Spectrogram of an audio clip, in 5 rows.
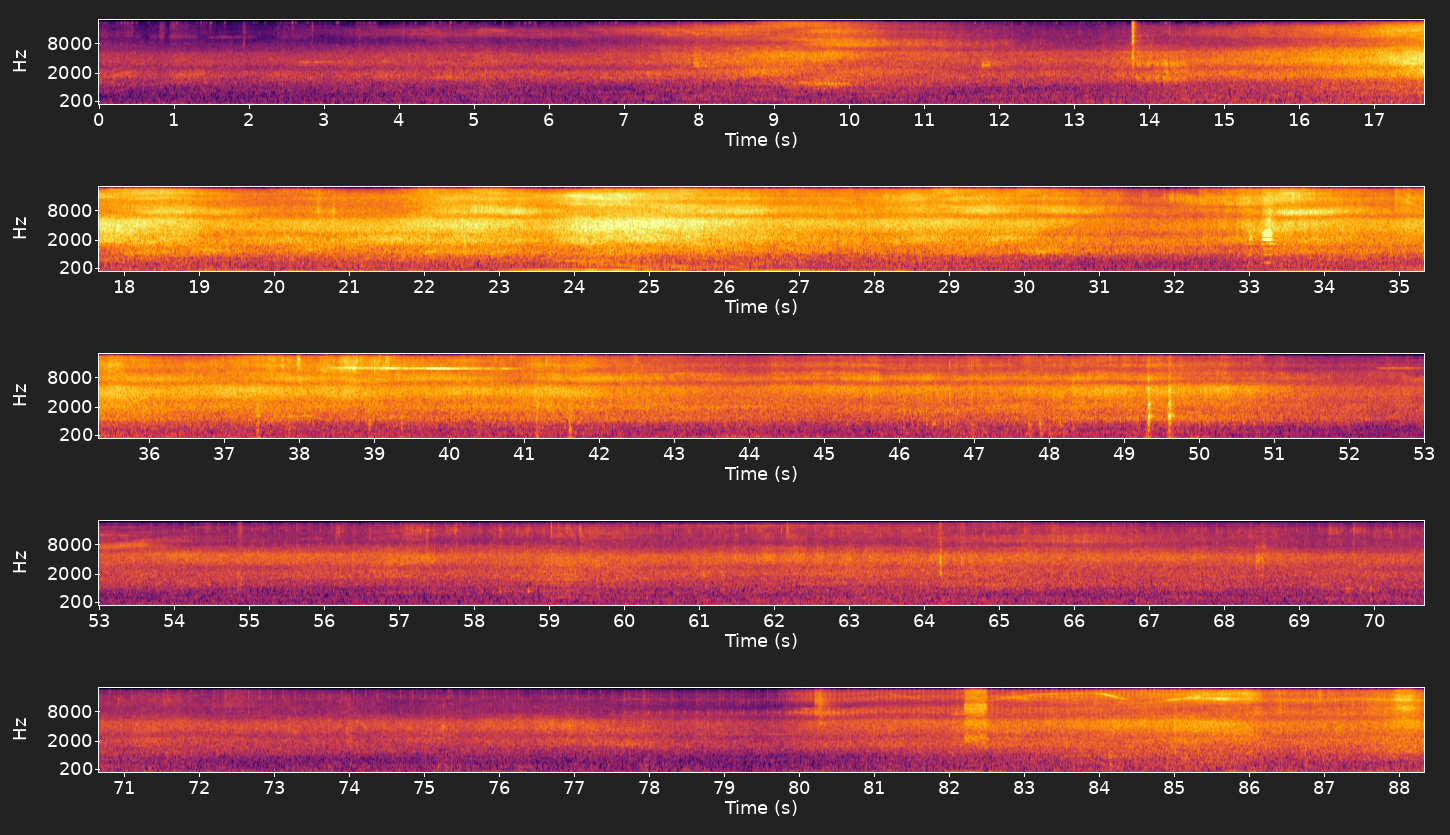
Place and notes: Ascolto il tuo cuore, città. I listen to your heart, city. Several chapters **SCROLL DOWN FOR ALL RECORDINGS** - Evening walk with bottles in the garbage bin in the time of COVID19 Soundwalk
"Evening walk with bottles in the garbage bin in the time of COVID19" Soundwalk
Chapter XCVII of Ascolto il tuo cuore, città. I listen to your heart, city
Thursday, June 4th 2020. Short walk in San Salvario district including discard of bottles waste, eighty-six days after (but day thirty-two of Phase II and day nineteen of Phase IIB and day thirteen of Phase IIC) of emergency disposition due to the epidemic of COVID19.
Start at 6:01 p.m. end at 6:24 p.m. duration of recording 22'45''
The entire path is associated with a synchronized GPS track recorded in the (kml, gpx, kmz) files downloadable here:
